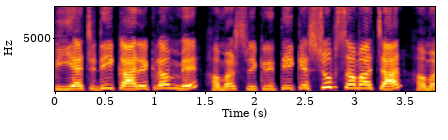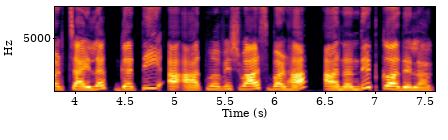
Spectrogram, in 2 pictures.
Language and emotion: Maithili, happy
